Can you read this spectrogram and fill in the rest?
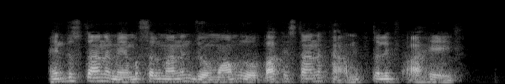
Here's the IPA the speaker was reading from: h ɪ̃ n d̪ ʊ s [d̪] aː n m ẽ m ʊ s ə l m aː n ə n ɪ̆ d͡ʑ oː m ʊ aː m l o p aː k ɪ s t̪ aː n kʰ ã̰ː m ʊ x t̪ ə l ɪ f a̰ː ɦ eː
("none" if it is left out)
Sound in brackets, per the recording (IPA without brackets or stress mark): t̪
